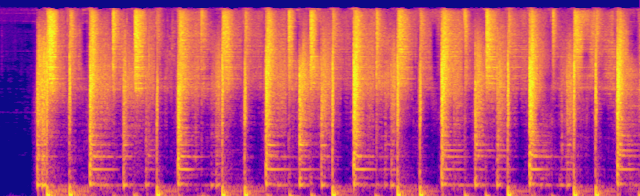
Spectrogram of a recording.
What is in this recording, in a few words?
pattern, drums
